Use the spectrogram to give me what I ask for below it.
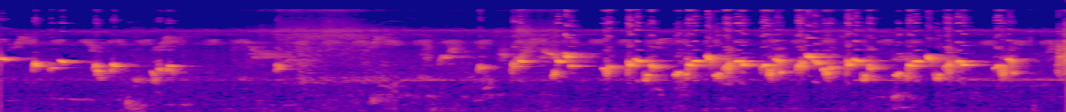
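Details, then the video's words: Morning song of a sooty-headed bulbul in the rough, rapid ropel kasar style. A few short downslurred chirps are followed by a pause, then a fast tumbling burst of bright chirping notes. "embun pagi burung crucukan ropel kasar"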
